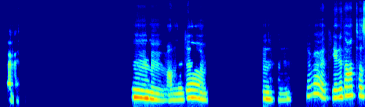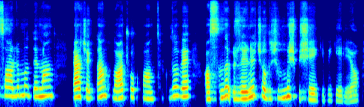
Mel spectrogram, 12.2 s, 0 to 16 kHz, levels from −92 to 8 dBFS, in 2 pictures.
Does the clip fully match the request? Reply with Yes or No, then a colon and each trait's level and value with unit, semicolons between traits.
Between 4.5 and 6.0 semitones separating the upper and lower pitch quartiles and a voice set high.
Yes: wide, 5.5 semitones; high, 230 Hz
